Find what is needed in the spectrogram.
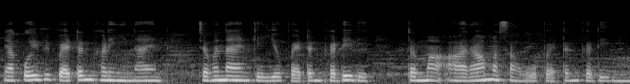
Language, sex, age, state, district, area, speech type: Sindhi, female, 45-60, Gujarat, Surat, urban, spontaneous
